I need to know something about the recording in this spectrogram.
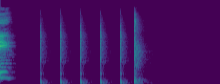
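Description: Six quick knocks, evenly spaced about two and a half a second, with the last one the loudest: a cartoon knocking sound effect. Just before them, the end of a children's song fades out.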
